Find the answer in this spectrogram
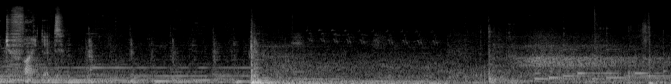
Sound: birds chirping; upbeat music; bright upbeat music

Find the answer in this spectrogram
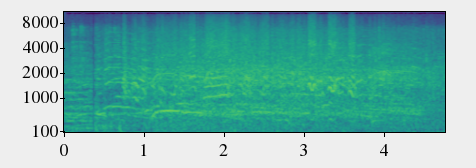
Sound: crowd cheering

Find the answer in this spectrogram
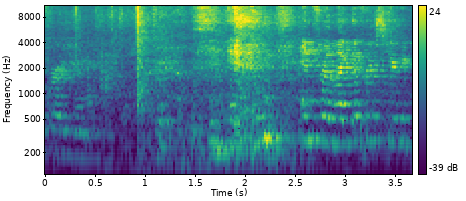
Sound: laughs

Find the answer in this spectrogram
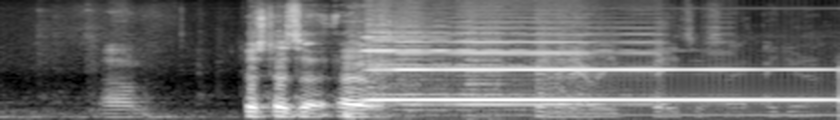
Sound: timer dings

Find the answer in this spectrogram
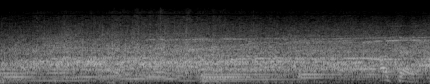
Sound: crowd cheering

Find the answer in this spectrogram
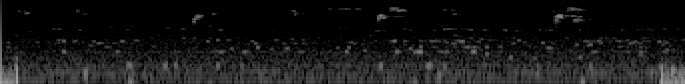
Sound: birds chirping

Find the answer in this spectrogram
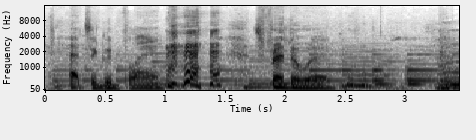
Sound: laughs

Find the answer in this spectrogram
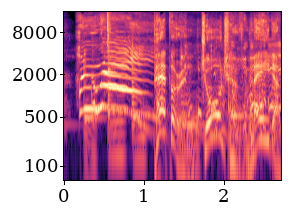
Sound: laughing

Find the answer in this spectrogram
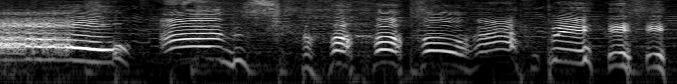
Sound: crying

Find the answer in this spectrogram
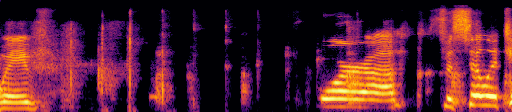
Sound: applause

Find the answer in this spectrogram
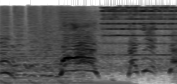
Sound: bell ringing

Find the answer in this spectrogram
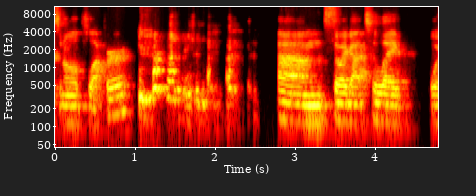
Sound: laughter

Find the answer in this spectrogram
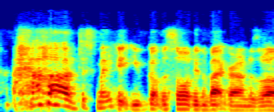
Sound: laughs

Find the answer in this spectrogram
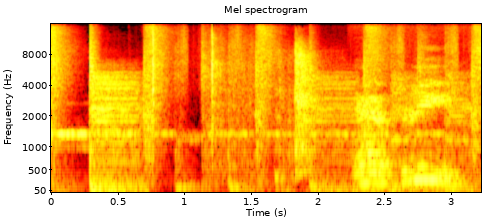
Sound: clicking

